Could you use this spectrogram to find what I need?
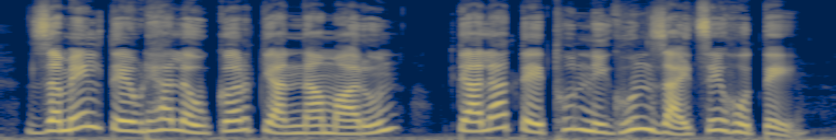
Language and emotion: Marathi, neutral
